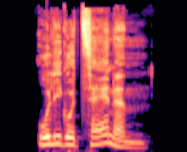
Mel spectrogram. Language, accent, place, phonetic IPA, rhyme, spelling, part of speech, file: German, Germany, Berlin, [oliɡoˈt͡sɛːnəm], -ɛːnəm, oligozänem, adjective, De-oligozänem.ogg
- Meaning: strong dative masculine/neuter singular of oligozän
